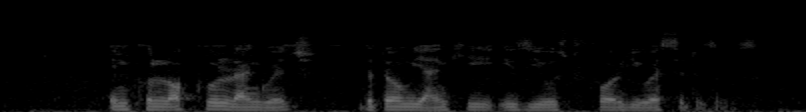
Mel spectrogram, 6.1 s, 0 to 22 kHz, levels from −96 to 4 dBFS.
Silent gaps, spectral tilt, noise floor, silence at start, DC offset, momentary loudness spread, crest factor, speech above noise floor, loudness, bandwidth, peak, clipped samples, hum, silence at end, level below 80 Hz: none; -6.5 dB/octave; -82 dBFS; 0.25 s; under 0.1%; 9 LU; 18 dB; 23 dB; -59 LUFS; 7.4 kHz; -42 dBFS; under 0.1%; none; 0.05 s; -86 dBFS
